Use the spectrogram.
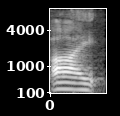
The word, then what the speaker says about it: liaise: about this one l l-i-a-i-s-e it it can confuse you the correct pronunciation for this one is liaise liaise what about this one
